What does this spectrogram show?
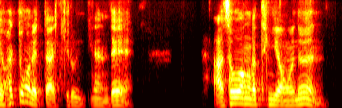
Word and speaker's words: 아서왕: 아더왕 혹은 아서왕이라고 하는데 아서왕이라고 저희 기준으로 할까죠? 아, 그래요? TH 발음이라. 아서 왕으로. TH 발음이라 가지고 이거를 한국인이 발음이 안 되는 저거잖아요. 그래서 그냥 아서왕이라고 하죠, 저희.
